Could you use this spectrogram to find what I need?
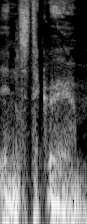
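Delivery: breathy, hushed, whispered robot-villain voice. Answering a question, in an Optimus Prime voice. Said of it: "talking like freaking Optimus Prime".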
